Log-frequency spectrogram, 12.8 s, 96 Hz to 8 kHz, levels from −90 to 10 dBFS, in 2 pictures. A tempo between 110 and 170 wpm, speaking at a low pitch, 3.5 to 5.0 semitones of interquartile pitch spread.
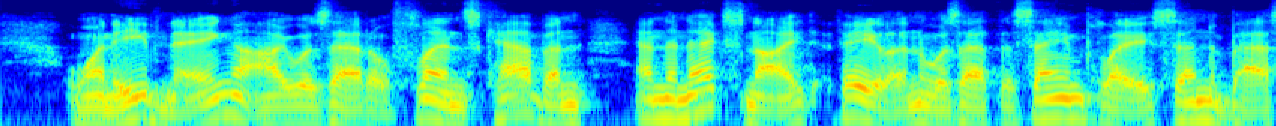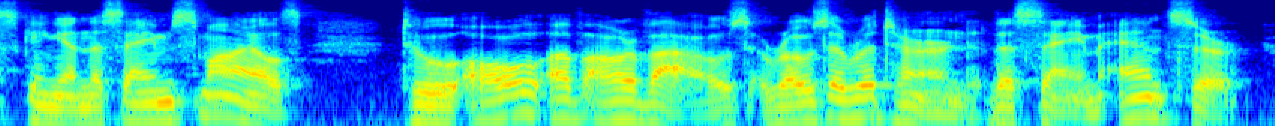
Yes: average, 155 wpm; low, 105 Hz; average, 4.5 semitones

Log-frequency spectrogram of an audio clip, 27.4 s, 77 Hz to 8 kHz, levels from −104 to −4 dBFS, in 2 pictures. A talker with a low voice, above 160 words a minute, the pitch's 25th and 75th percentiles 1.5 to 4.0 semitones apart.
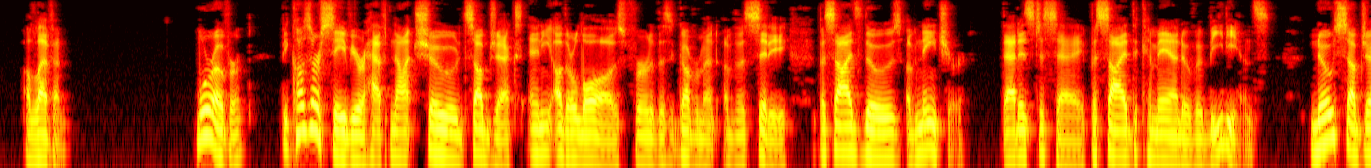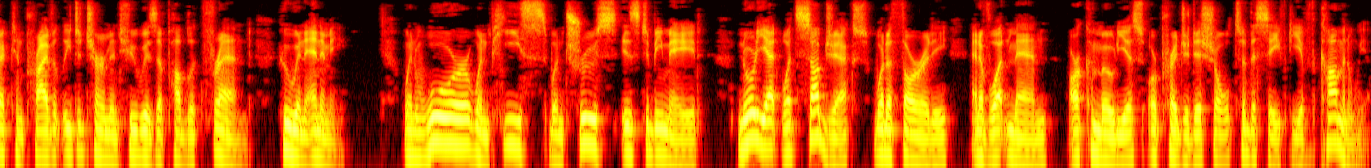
Yes: low, 105 Hz; average, 175 wpm; average, 3.7 semitones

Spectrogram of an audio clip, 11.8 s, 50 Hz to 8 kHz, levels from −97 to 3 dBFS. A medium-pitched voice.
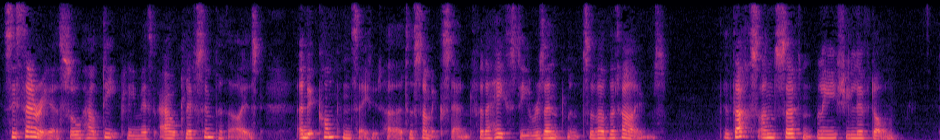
No: high, 195 Hz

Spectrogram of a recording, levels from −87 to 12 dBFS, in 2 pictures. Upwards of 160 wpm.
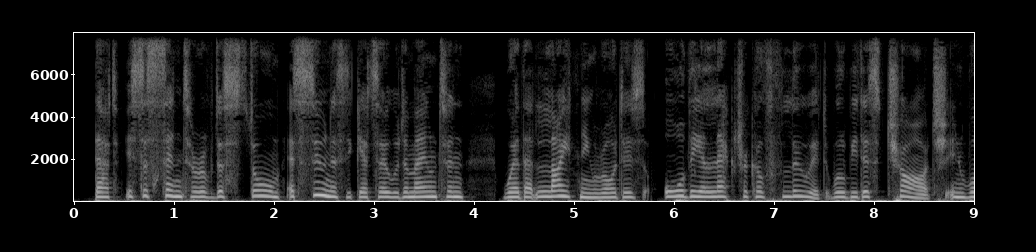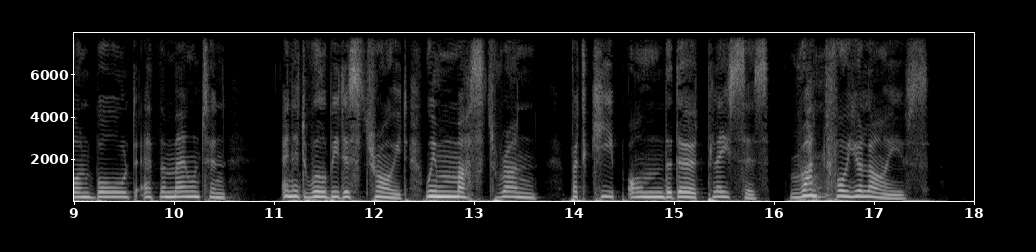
Yes: average, 170 wpm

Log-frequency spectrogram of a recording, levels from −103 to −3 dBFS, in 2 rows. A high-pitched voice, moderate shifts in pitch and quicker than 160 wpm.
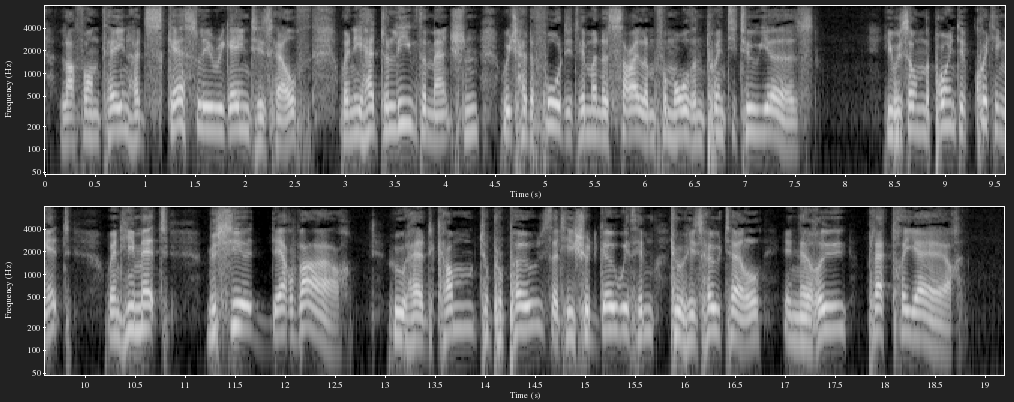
No: medium, 170 Hz; average, 3.4 semitones; average, 180 wpm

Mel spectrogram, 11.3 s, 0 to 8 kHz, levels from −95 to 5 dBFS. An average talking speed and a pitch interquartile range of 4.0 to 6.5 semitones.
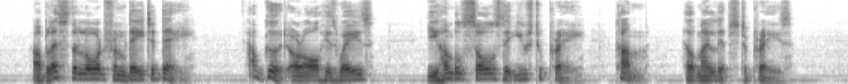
Yes: average, 150 wpm; average, 5.1 semitones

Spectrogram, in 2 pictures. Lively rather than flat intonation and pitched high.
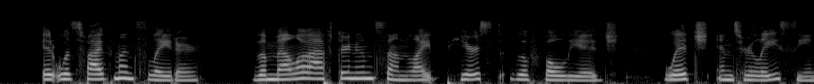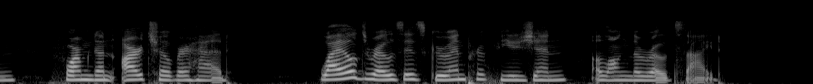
No: average, 2.8 semitones; high, 215 Hz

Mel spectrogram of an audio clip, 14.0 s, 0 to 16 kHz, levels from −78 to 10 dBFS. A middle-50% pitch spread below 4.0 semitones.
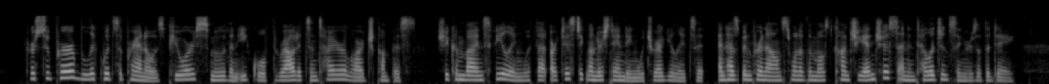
Yes: average, 3.3 semitones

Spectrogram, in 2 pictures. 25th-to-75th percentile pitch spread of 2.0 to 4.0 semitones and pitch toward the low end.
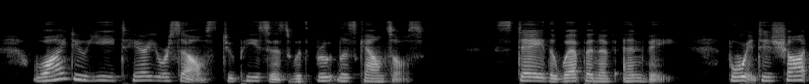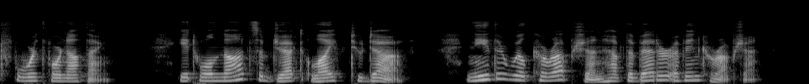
No: average, 3.5 semitones; medium, 170 Hz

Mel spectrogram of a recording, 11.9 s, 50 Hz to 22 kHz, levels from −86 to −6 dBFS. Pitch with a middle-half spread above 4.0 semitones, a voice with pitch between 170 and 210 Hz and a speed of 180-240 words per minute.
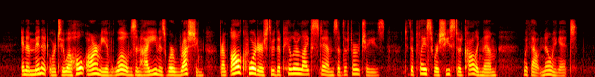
Yes: average, 4.7 semitones; medium, 185 Hz; average, 185 wpm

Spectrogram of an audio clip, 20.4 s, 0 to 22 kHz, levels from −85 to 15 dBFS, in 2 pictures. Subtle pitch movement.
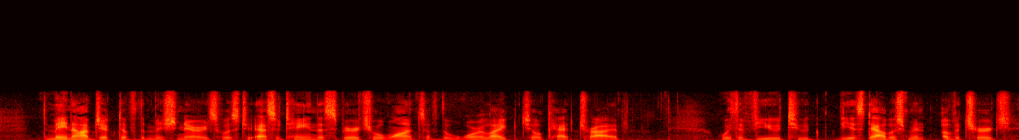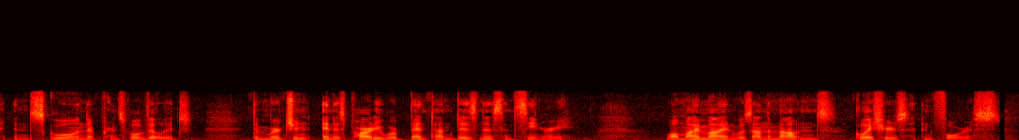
Yes: narrow, 0.9 semitones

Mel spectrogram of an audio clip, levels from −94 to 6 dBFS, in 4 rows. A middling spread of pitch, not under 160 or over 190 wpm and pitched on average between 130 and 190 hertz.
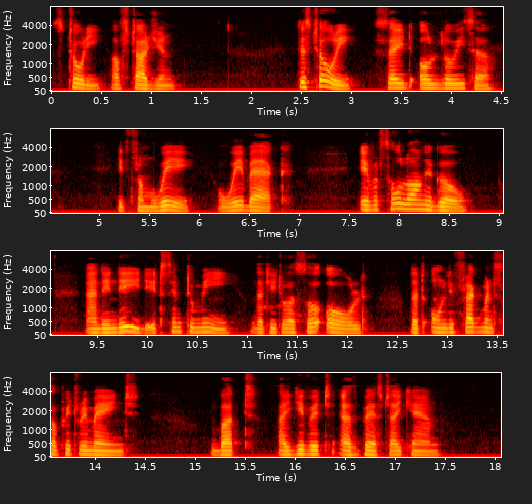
No: average, 3.2 semitones; average, 140 wpm; low, 135 Hz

